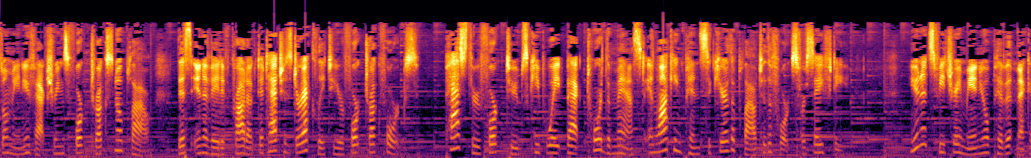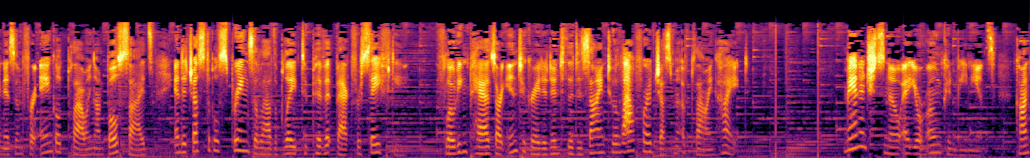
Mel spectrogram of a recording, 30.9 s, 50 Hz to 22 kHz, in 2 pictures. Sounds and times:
Speech: 0.0s - 12.7s, 13.7s - 26.7s, 28.2s - 30.9s
Music: 0.0s - 30.9s.

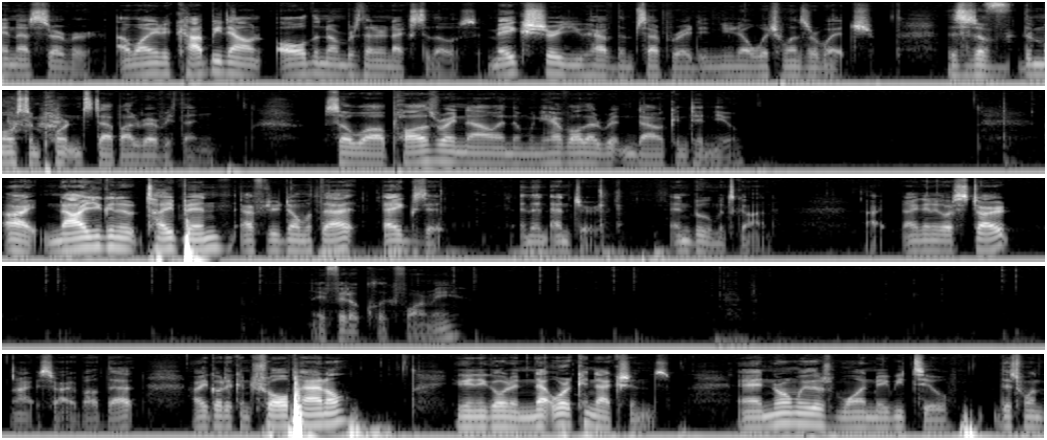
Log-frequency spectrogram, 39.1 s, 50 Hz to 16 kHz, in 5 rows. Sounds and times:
Speech: 0.0s - 9.4s, 10.2s - 13.4s, 15.6s - 21.5s, 22.1s - 23.2s, 25.8s - 27.0s, 31.4s - 33.9s, 34.7s - 39.1s.

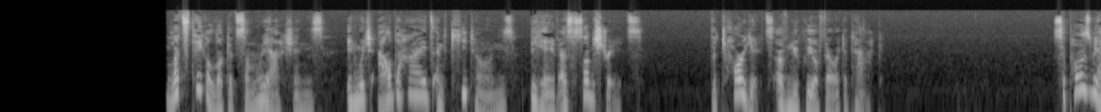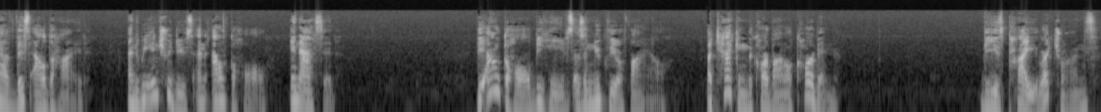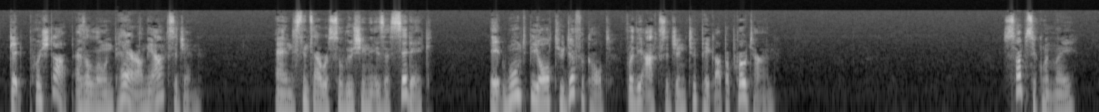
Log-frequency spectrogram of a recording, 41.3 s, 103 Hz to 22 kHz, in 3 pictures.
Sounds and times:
Narration, monologue: 2.1s - 41.2s.

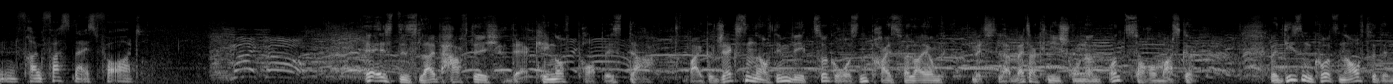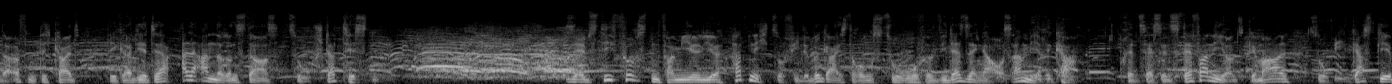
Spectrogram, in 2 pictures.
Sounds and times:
Speech: 0.0s - 1.5s, 3.6s - 12.0s, 12.6s - 17.8s, 19.6s - 27.8s.

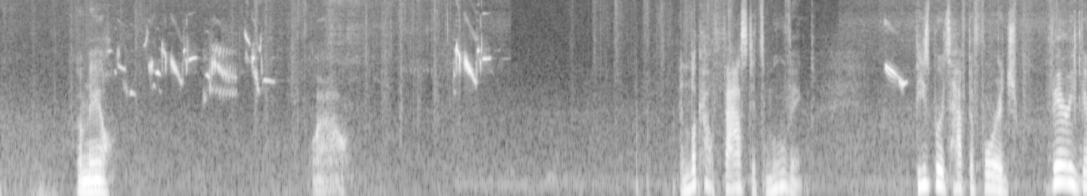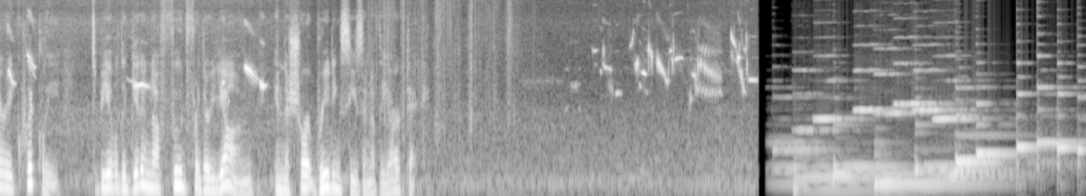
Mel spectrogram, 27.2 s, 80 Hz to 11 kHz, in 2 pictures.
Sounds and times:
Chirp, tweet: 1.4s - 3.4s, 5.7s - 6.2s, 11.1s - 11.4s, 16.3s - 17.0s, 20.2s - 23.1s.

